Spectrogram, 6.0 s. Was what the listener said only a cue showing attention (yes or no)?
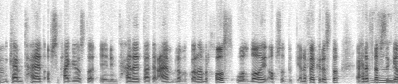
yes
